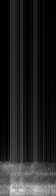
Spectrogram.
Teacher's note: بالنبر على حركة الخاء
